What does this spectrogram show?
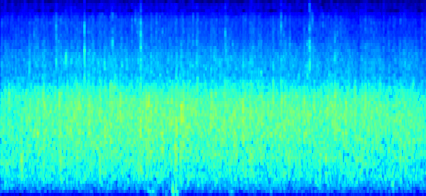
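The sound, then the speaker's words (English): A church audience claps hands loudly to show they believe Jesus saves his people from their sins, a dense, steady burst of applause, many overlapping claps forming a loud, even wash of sound with no talking throughout. “Everybody who believes in that, clap your hands loud.”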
